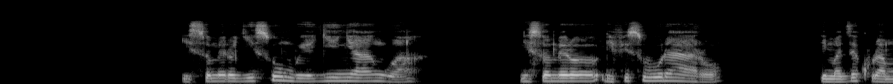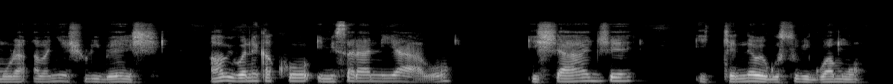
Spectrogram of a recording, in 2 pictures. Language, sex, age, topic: Rundi, male, 36-49, education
